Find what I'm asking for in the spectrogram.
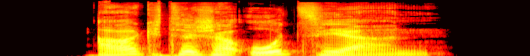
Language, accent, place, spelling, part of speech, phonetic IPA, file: German, Germany, Berlin, Arktischer Ozean, proper noun, [ˌaʁktɪʃɐ ˈoːt͡seaːn], De-Arktischer Ozean.ogg
- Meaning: Arctic Ocean (the smallest of the five oceans of the Earth, on and around the North Pole, bordered by the three continents of Asia, Europe and North America)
